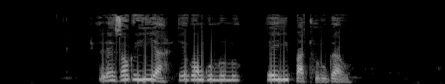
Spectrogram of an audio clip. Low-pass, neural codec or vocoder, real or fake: 10.8 kHz; none; real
